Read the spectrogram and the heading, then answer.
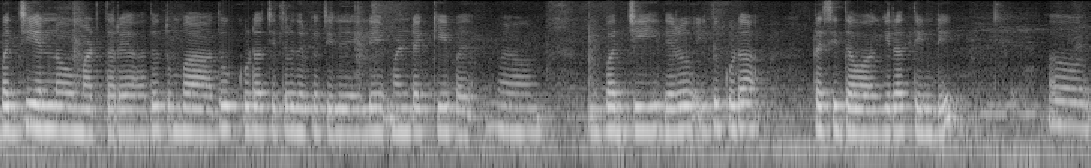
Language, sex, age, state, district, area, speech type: Kannada, female, 30-45, Karnataka, Chitradurga, urban, spontaneous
